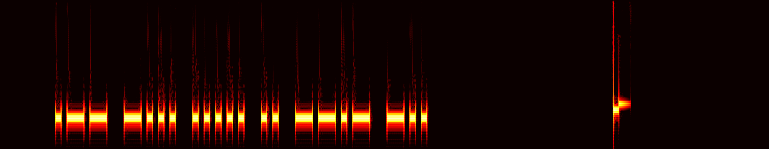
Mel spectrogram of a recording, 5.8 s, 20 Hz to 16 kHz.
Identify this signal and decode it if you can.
Morse code, heard as a keyed tone, about 27 wpm, 700 Hz. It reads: WB5IQD
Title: USA Call Signs - 6 Characters - 2x Character Spacing - 28wpm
